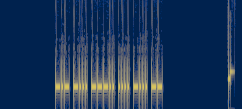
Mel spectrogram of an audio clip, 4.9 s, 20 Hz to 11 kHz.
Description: Morse code, heard as a keyed tone, about 40 wpm, 700 Hz. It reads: KB8HBM
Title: USA Call Signs 40wpm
